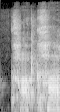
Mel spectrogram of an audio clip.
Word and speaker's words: 각하: 각하 이렇게 발음하죠. 이유는 앞에 있는 기역과 뒤에 있는 히읗이 만나서 뭐가 돼? 키읔이 된다 이런 얘기예요.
